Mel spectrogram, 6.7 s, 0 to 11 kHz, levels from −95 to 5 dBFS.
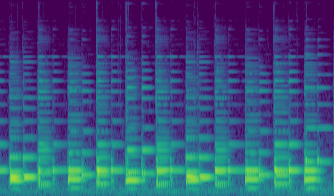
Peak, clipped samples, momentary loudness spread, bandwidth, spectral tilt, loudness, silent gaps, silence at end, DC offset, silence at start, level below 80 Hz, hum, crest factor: -4 dBFS; under 0.1%; 9 LU; 5.8 kHz; -9 dB/octave; -20 LUFS; none; 0 s; under 0.1%; 0 s; -52 dBFS; none; 16 dB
